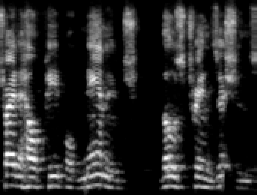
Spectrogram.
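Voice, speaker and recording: Somewhat breathy male voice with fairly even intonation. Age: 70s. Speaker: life coach. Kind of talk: interview.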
